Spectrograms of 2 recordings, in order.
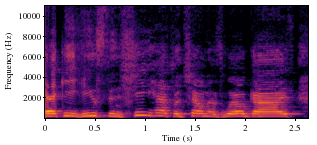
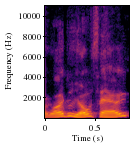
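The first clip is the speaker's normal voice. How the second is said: put-on English accent, lower and louder; 4 semitones lower, 5 dB louder than usual. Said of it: "She adopted the English accent".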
